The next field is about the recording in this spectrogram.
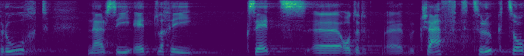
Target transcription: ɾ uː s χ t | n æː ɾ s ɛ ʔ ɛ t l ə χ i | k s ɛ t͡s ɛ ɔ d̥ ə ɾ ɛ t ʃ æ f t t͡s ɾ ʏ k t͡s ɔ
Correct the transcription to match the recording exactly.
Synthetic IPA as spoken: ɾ uː χ t | n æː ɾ s i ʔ ɛ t l ə χ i | k s ɛ t͡s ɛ ɔ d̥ ə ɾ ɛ k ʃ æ f t t͡s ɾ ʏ k t͡s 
